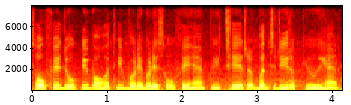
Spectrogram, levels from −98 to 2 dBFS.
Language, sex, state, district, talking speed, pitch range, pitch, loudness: Hindi, female, Punjab, Pathankot, 190 wpm, 230-255 Hz, 240 Hz, -16 LUFS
